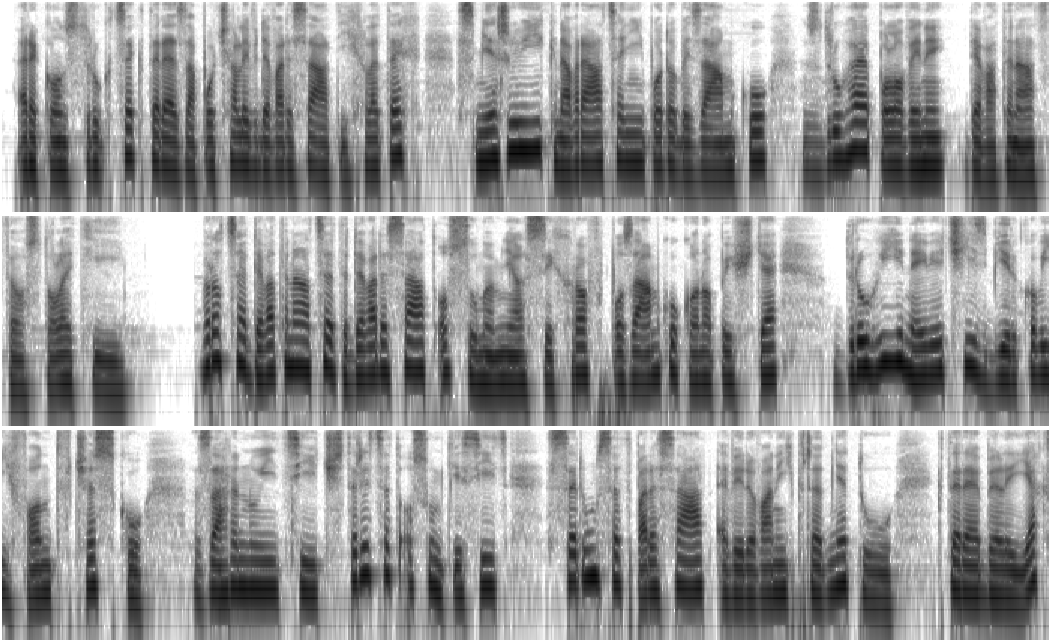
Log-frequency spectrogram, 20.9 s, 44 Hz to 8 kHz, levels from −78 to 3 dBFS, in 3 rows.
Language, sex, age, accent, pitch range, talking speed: Czech, female, 40-59, native, 125-155 Hz, 110 wpm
